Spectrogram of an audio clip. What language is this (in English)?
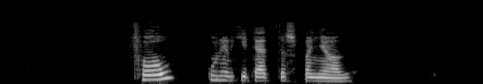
Catalan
